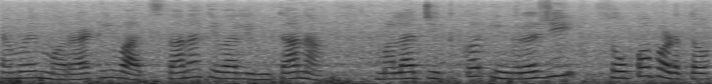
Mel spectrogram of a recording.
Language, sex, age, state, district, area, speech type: Marathi, female, 30-45, Maharashtra, Palghar, urban, spontaneous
